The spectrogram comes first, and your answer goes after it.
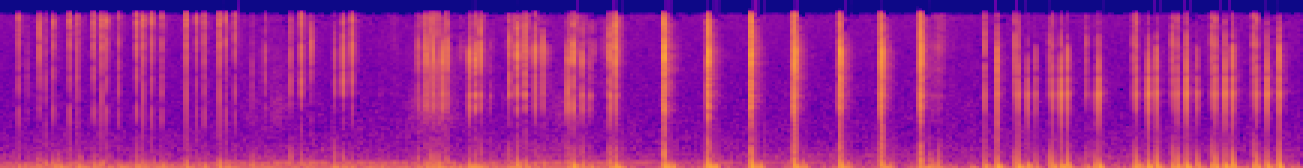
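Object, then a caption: Metal mesh microphone grille. Long yellow nails on both hands scratch and tap across the hollow metal mesh grille of a white studio microphone. The result is rapid, uneven bursts of crisp, bright scratching clicks over a steady low hum.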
